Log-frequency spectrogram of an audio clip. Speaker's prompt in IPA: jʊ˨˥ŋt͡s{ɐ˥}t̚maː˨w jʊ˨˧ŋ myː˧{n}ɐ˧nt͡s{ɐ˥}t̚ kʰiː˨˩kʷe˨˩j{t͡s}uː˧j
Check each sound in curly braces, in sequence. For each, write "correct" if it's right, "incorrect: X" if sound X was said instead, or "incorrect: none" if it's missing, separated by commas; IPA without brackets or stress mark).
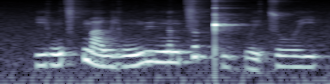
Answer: correct, incorrect: ŋ, correct, correct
